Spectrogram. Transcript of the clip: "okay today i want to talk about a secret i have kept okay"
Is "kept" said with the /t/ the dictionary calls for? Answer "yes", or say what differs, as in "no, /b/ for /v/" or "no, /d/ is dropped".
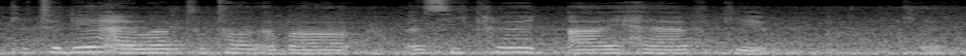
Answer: no, /t/ is dropped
